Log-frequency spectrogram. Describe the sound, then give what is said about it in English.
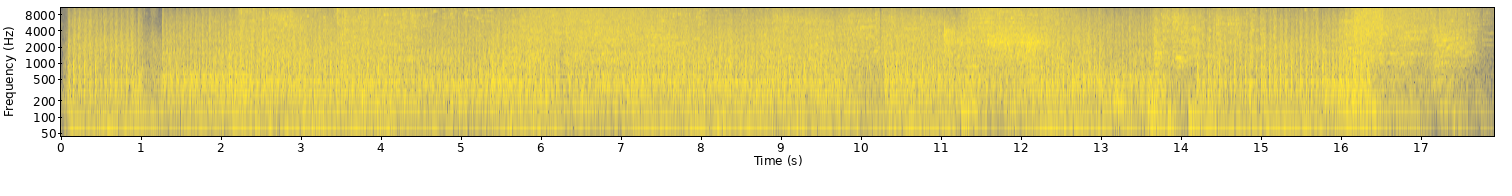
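Sustained, loud bursts of rapid gunfire fired at glass rattle almost continuously, mixed with crashing and shattering glass, with brief pauses between volleys and no voices. “Well, at last, let's shoot this fucking glass.”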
